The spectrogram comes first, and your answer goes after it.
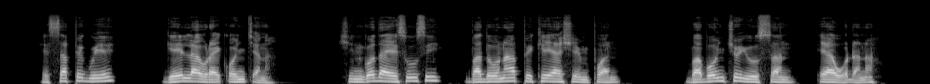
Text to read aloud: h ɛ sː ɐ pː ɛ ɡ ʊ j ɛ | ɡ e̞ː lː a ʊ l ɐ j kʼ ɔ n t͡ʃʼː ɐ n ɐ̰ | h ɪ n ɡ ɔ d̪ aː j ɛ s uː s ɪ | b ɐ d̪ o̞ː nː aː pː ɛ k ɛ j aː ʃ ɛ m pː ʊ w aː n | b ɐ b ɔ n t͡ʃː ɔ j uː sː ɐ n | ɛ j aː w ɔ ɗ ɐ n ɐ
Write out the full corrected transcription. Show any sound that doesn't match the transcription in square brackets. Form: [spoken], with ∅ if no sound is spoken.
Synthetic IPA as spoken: h ɛ sː ɐ pː ɛ ɡ ʊ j ɛ | ɡ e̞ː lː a ʊ [ɾ] ɐ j kʼ ɔ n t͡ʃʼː ɐ n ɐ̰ | [ʃ] ɪ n ɡ ɔ d̪ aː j ɛ s uː s ɪ | b ɐ d̪ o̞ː [n] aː pː ɛ k ɛ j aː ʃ ɛ m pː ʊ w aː n | b ɐ b ɔ n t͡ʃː ɔ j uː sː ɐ n | ɛ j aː w ɔ ɗ ɐ n ɐ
